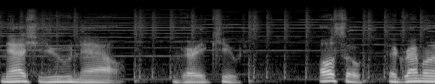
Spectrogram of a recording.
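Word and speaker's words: NatUnal: So it's pronounced Nash-U-Nal.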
